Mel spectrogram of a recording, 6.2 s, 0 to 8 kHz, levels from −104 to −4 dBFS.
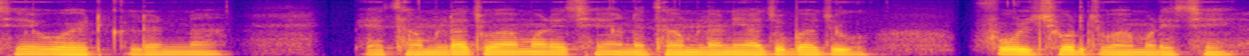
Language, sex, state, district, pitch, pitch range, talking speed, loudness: Gujarati, male, Gujarat, Valsad, 120 Hz, 115-125 Hz, 145 wpm, -17 LUFS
